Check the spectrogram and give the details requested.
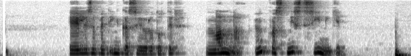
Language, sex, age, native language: Icelandic, female, 40-49, Icelandic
